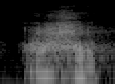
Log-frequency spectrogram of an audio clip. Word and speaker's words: 아합: 근데 여러분이 에이브라고 우리가 이제 말하지만 이게 영어식 발음인데이 허먼 멜빌이요.이 책을 쓰면서 거기에 등장하는 많은 사람들의 인무를 성경에서 이름을 따왔어요. 그럼 이허브는 누구냐? 아합. 우리가 성경에 말 아합하왕 알죠? 아합을 영어식으로 읽으면허브야.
